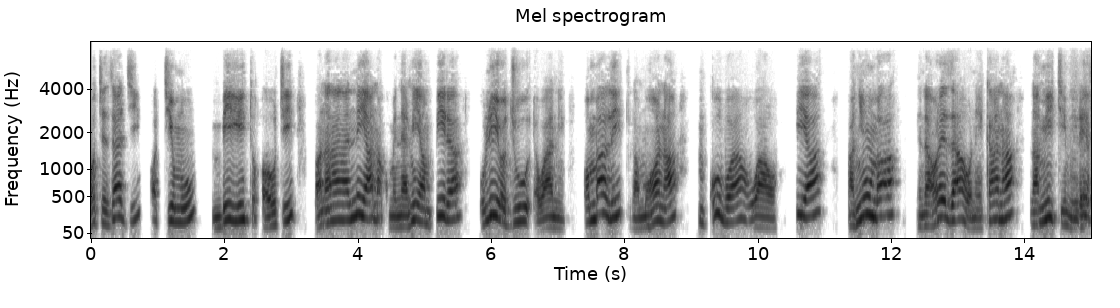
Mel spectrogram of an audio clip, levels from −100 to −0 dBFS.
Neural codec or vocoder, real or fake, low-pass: codec, 24 kHz, 0.9 kbps, WavTokenizer, medium speech release version 2; fake; 7.2 kHz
